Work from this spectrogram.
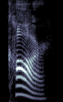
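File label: "car", American English; gcompris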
